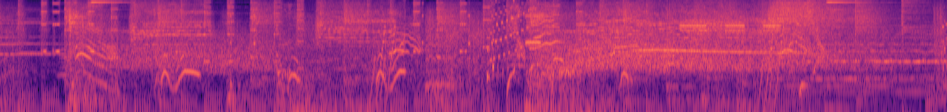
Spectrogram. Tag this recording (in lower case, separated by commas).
smash, music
